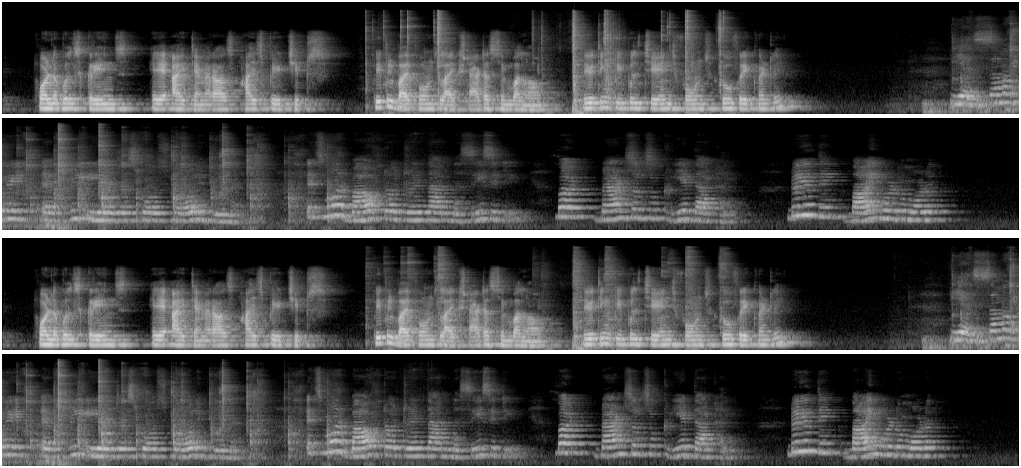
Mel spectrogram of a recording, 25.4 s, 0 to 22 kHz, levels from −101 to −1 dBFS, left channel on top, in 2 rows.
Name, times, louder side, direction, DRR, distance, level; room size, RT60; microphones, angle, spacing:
voice 1, 0.5-1.5 1.9-4.0 4.7-6.8 7.3-9.8, equal, ahead, 8 dB, 0.3 m, -27 dB
sound 1, 4.5-5.7 6.6-6.9 7.1-7.9 8.2-9.2, left 5 dB, 65° left, 0.6 m, -40 dB
voice 2, 11.5-15.8 16.3-19.1 19.6-21.8 22.5-24.3, right 1 dB, 60° right, -1 dB, 1.6 m, -36 dB
sound 2, 11.9-17.0 17.2-18.1, right 3 dB, 25° right, 0.8 m, -44 dB
10.0 x 3.5 x 3.1 m, 0.67 s
head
